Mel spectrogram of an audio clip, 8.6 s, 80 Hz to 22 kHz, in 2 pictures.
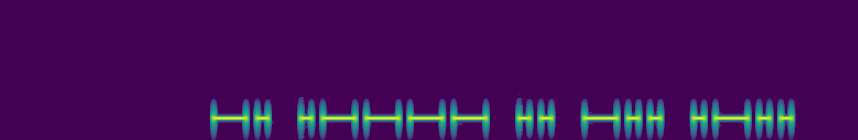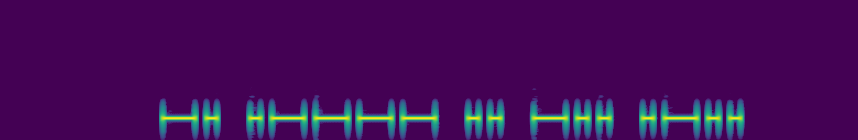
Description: Morse code, heard as a keyed tone, about 21 wpm, 700 Hz. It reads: N1IDL N1IDL
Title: USA Call Signs - 5 Characters - Repeated 2x - 22wpm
